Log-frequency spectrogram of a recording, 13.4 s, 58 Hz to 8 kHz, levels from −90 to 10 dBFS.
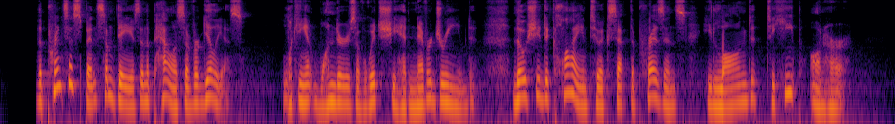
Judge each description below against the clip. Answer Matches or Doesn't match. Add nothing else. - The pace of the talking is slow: Doesn't match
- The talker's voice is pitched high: Doesn't match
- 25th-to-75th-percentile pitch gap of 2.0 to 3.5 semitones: Doesn't match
